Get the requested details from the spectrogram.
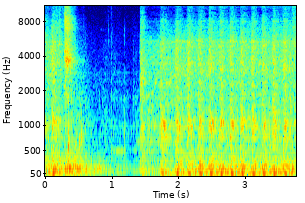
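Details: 2000 Chevy Astro van, no check engine light, fuses, relays and distributor cap already checked: steady uneven cranking, no start; camshaft sensor with corroded, exposed wiring suspected.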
